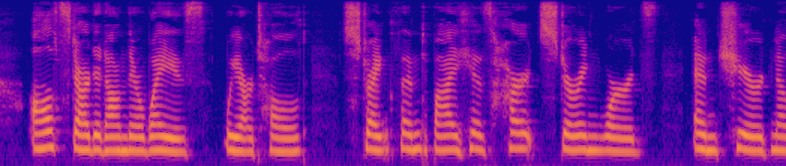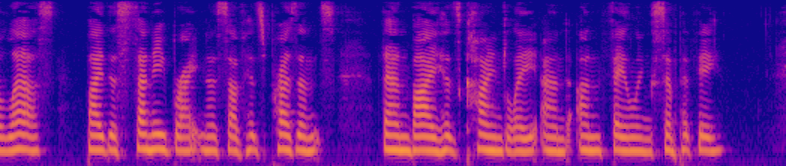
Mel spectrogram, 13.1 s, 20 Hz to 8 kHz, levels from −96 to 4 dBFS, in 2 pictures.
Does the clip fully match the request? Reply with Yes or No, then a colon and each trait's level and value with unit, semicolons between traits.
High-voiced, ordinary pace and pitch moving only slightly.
Yes: high, 215 Hz; average, 145 wpm; narrow, 1.5 semitones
